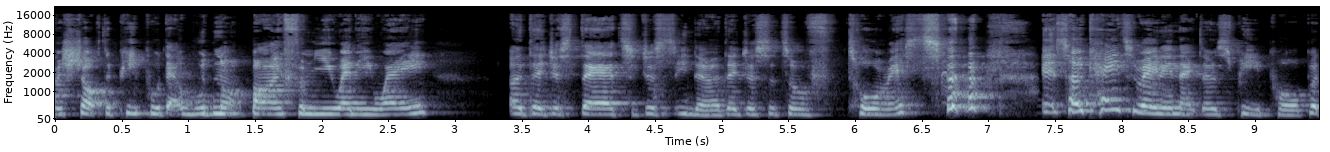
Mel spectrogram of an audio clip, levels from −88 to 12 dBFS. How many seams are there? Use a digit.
0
